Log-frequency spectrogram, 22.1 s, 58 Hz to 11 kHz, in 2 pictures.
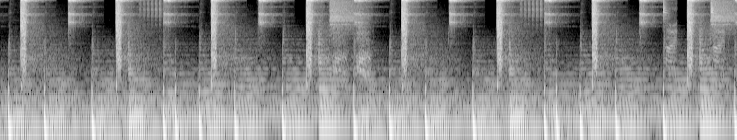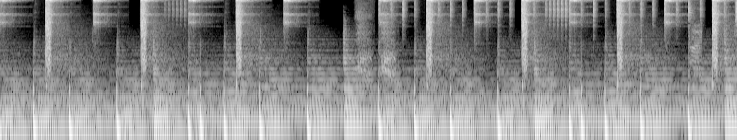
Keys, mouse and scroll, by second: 0.7-2.1 right drag, 2.2 right click, 2.3-4.1 drag, 2.8-4.6 middle drag, 4.5 Tab, 4.8-9.0 middle drag, 8.3 a, 9.0 a, 11.2 Tab, 13.0-15.6 right drag, 16.4-18.2 drag, 17.0-21.1 middle drag, 17.8 Tab, 20.5-22.1 right drag.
